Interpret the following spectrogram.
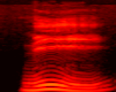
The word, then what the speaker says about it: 네: The question for this lesson is, why is 네, meaning your, sometimes pronounced ni in Korean? 네 is the shortened version of the casual possessive 너희, meaning your. It often gets pronounced as ni instead of 네 in spoken Korean.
